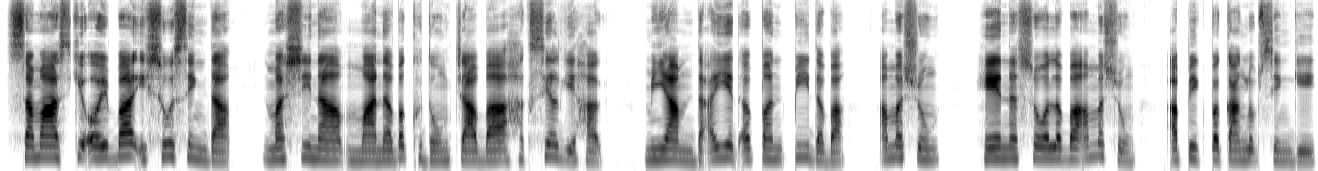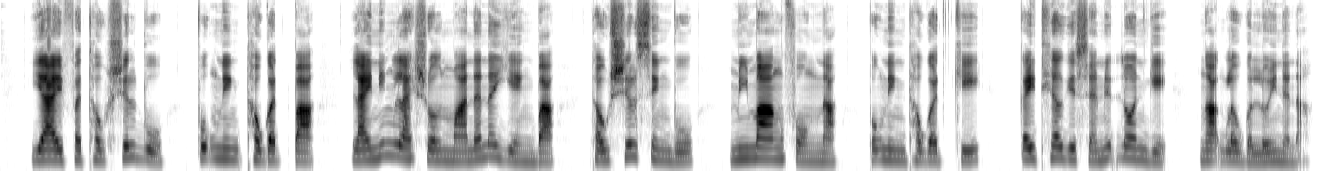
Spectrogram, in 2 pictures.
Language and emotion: Manipuri, neutral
